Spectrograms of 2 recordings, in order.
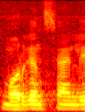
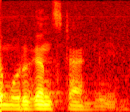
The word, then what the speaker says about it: Morgan Stanley: When I go and ask people, people used to pronounce Morgan Stanley as a Murugan Stanley.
